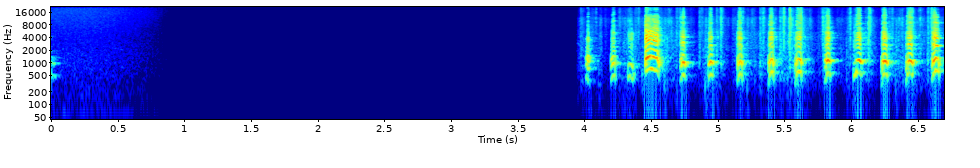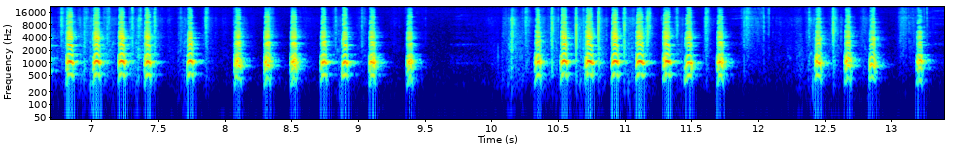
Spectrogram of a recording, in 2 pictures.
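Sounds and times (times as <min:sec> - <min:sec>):
birds: 0:04.0 - 0:13.3.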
